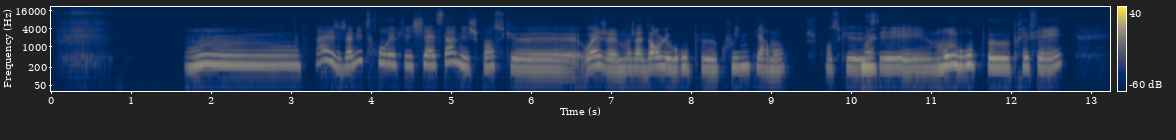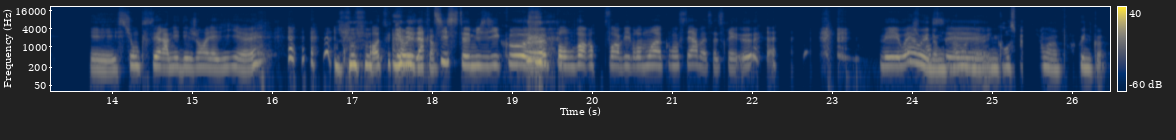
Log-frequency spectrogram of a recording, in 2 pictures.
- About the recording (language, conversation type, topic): French, podcast, Quelle chanson te fait penser à une personne importante ?
- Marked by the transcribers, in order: stressed: "mon"; laugh; chuckle; laugh; other background noise; tapping; laugh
